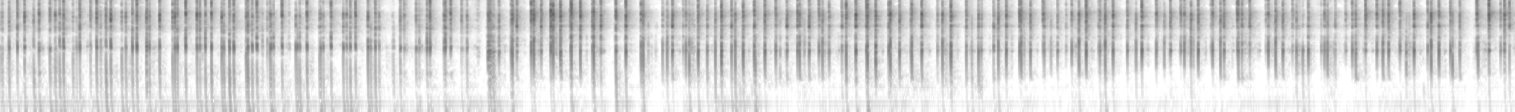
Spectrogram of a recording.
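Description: A white plastic lotion pump bottle is tilted in the hands and tapped with long nails. Rapid, dry plastic clicks and taps follow one another steadily for the whole clip, bright and short with almost no ring.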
